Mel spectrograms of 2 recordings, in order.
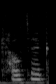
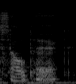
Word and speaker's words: Celtic: Also butchered pronunciation of Celtic. I called it Celtic like with an S instead of with a K.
